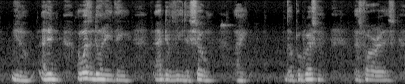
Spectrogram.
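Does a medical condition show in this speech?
Yes: cerebral palsy.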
